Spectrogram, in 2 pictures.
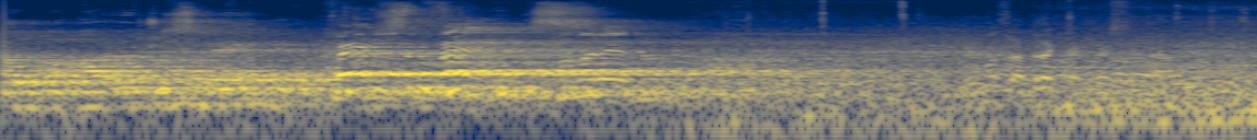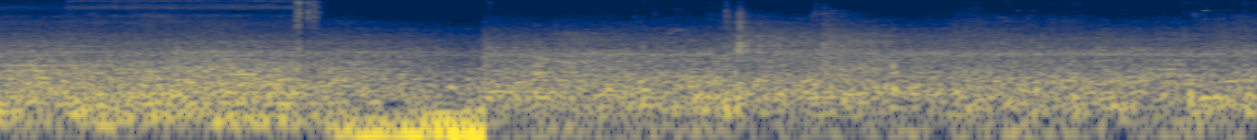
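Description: A man's voice through a microphone, loudest in the first three seconds, then the steady murmur of a large hall with a short low rumble about eight seconds in.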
